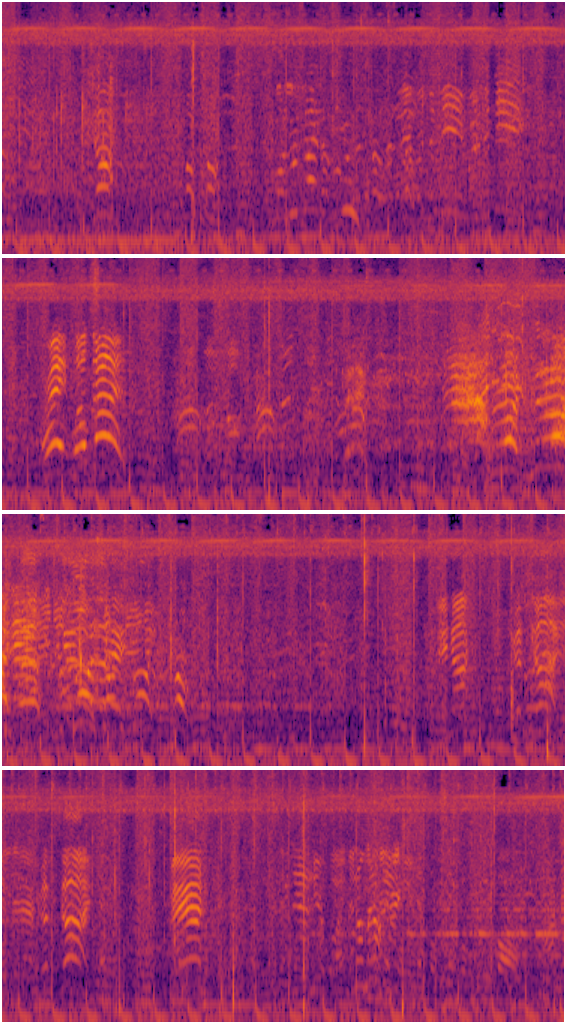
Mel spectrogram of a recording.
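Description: Distant shouting voices of players and spectators across a soccer field, in scattered short calls that bunch together around a quarter and a half of the way through. A few sharp knocks sound near the end.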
